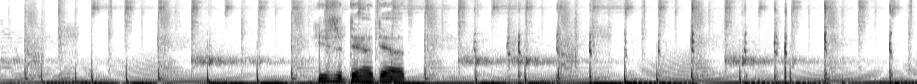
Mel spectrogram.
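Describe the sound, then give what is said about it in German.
A hip-hop music sample from an R&B/hip-hop sound pool loops with a steady, punchy beat and heavy bass, a short warbling flourish in the middle, while someone speaks briefly over the music. “Das ist ein äh, RB, also vom Hip-Hop, ein Hip-Hop-Soundpool.”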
